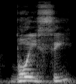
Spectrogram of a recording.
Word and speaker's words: Boise: That's right, it's pronounced Boise.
